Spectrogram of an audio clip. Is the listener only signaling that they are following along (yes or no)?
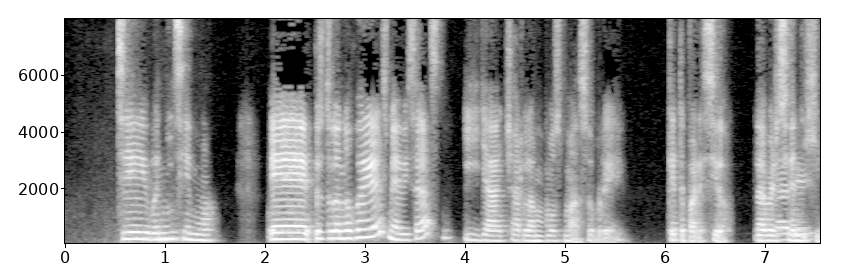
no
